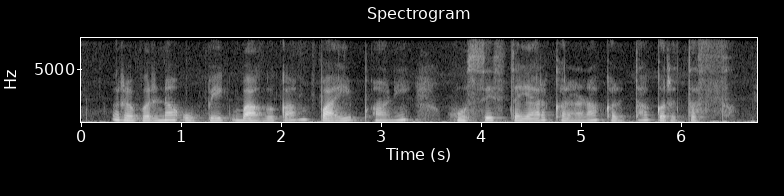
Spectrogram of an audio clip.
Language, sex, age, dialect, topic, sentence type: Marathi, female, 25-30, Northern Konkan, agriculture, statement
